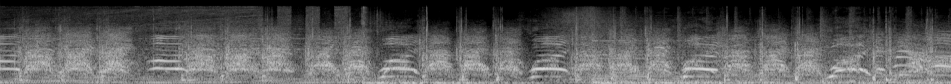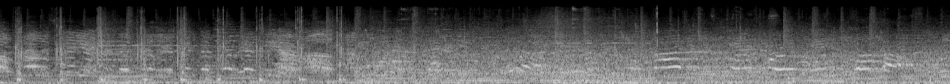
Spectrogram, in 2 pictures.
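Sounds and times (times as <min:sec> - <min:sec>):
crowd chanting in unison: 0:00.0 - 0:19.0
plastic bucket drumming: 0:07.2 - 0:13.1.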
